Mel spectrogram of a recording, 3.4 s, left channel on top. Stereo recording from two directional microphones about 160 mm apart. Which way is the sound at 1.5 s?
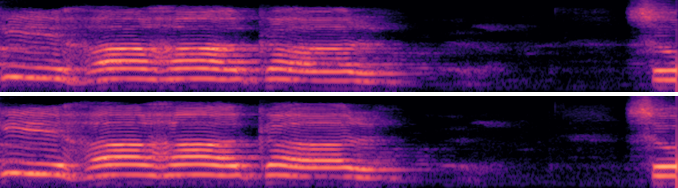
35° right (ahead or behind).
